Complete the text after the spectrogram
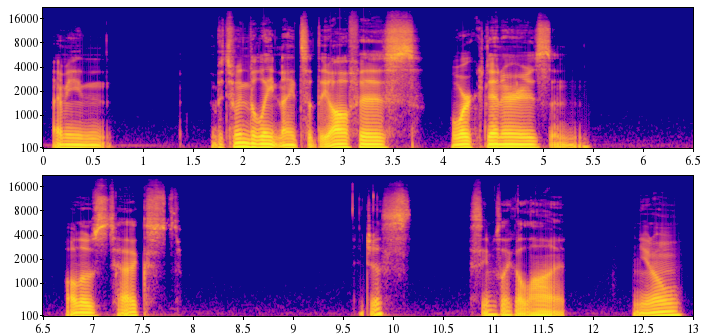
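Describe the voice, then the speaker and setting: Man acting a deep-voiced, loving but jealous boyfriend. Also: animated, vocal fry, mellow, smooth, no echo, clean studio sound, exaggerated voice. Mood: uneasy, careful. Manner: hesitant, halting, intimate. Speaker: voice actor. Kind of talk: boyfriend roleplay ASMR.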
